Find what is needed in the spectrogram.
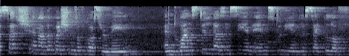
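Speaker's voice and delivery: ordinary talk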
